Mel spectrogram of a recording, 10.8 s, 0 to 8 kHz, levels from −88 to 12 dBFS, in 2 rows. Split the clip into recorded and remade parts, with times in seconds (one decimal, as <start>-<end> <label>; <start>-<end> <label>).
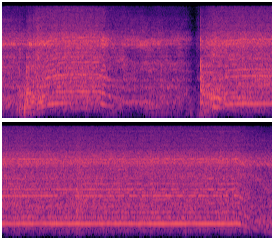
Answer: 0.0-2.0 recorded; 2.0-4.5 remade; 4.5-10.8 recorded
